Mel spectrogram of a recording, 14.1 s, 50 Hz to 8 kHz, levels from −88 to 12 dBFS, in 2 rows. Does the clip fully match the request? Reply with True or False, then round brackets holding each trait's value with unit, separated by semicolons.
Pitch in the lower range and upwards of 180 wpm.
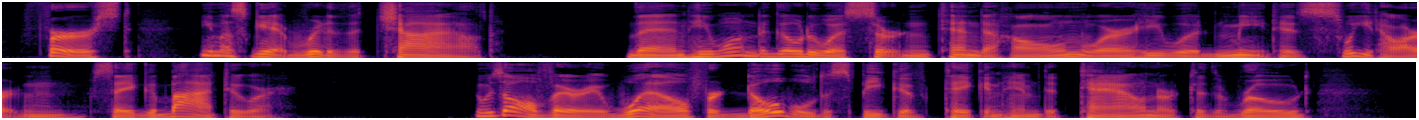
True (95 Hz; 200 wpm)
